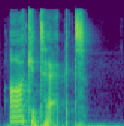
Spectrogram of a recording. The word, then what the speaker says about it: architect: and fast rule but sometimes h is silent when it comes after c for example architect somebody who designs and draws um plans of buildings an architect i want to be an architect also in chemical we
